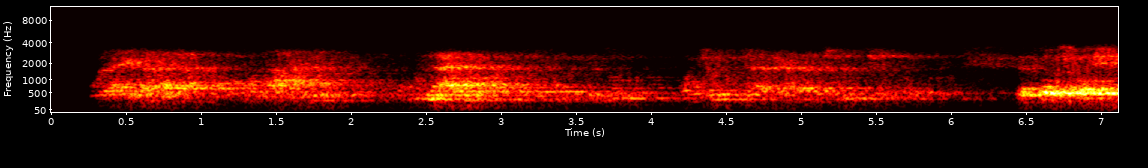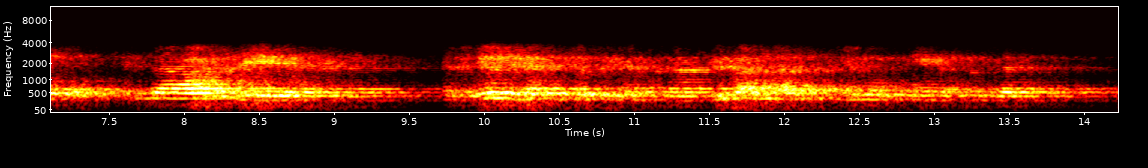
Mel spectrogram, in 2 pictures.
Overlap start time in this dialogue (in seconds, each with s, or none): none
